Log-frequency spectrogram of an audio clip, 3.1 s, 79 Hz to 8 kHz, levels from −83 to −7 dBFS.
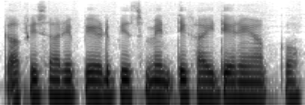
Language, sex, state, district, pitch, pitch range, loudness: Hindi, male, Chandigarh, Chandigarh, 115 Hz, 110-120 Hz, -16 LUFS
